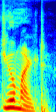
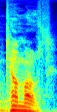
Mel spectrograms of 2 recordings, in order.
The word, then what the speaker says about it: tumult: with the tumors you you pronounce the word Tamil okay I thought it was pronounced tumult uh I think that's more American yeah I think British is more tumult yeah really we'll have to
